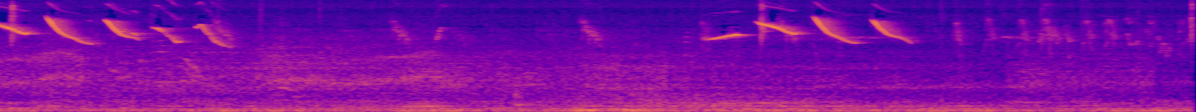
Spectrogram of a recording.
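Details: Rufous-collared sparrow song used to fire up captive tico-ticos: a run of three or four bright descending whistled slurs, a pause with soft chips, then the phrase repeats with a lead-in whistle.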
